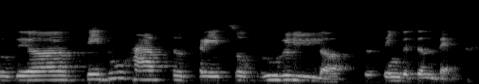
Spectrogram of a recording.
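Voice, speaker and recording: With lively intonation, a woman with a plain, everyday voice speaks at a fairly slow pace and medium pitch. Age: 60s. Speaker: social entrepreneur. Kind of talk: interview answer.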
